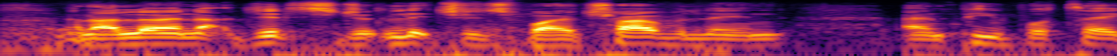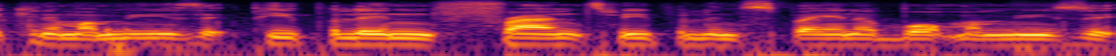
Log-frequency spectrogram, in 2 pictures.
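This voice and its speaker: Speech rushes by at a very fast pace. Noticeable background noise sits behind it. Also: man, fairly low pitch for a man. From Wolverhampton, England. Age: 20s. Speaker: musician. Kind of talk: interview. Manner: animated.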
